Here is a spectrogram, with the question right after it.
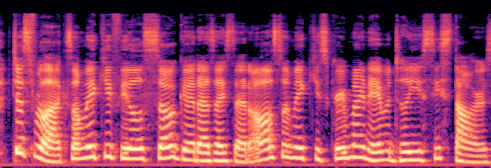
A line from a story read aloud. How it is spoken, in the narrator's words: chuckled lightly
